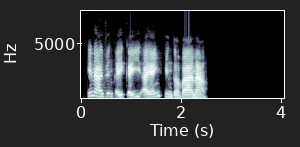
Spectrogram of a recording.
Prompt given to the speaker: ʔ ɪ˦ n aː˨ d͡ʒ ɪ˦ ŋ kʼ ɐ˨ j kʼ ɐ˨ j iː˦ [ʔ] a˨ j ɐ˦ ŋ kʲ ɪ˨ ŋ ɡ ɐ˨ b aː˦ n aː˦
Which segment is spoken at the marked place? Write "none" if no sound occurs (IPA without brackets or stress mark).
ʔ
